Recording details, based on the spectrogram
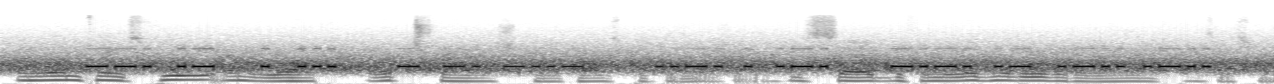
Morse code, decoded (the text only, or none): GA ES TNX FER CALL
